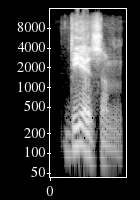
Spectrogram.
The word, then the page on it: deism: American English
